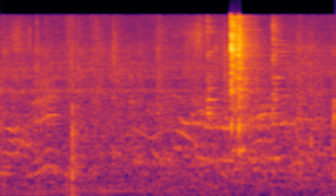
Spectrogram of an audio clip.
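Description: Two sharp metallic clicks about a second apart, the second brighter: smallsword blades touching as the fencers engage. Faint voices of onlookers underneath.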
